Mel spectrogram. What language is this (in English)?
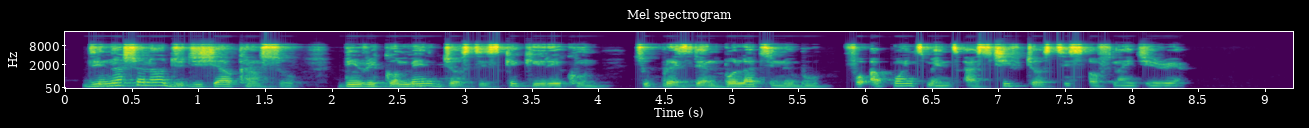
Nigerian Pidgin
